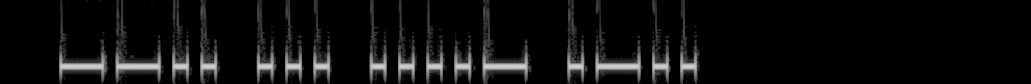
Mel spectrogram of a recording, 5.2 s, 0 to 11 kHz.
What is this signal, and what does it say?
Morse code, heard as a keyed tone, about 17 wpm, 700 Hz. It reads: ZS4L
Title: DXCC-100 Call Signs - 4 Characters - Repeated 2x - 17wpm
